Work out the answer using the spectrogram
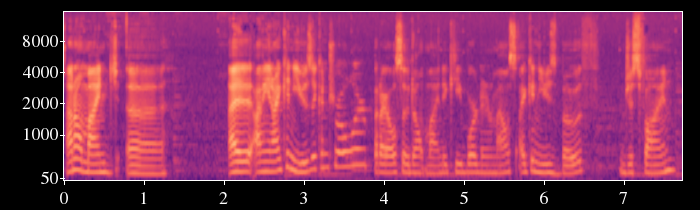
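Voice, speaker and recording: A woman's voice: medium pitch, normal speed, faint music behind. A young woman streamer chatting casually while drawing, rambling and correcting herself, often laughing.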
